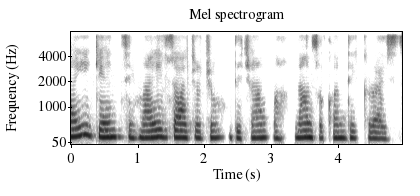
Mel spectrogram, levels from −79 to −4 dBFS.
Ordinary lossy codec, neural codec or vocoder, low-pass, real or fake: none; codec, 16 kHz, 2 kbps, FreqCodec, smaller model; 7.2 kHz; fake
